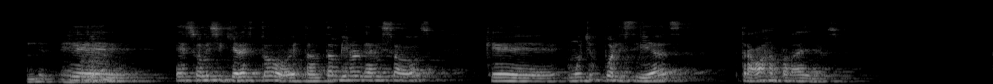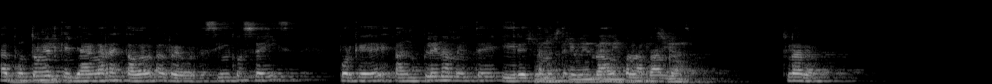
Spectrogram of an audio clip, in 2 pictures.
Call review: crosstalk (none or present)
present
